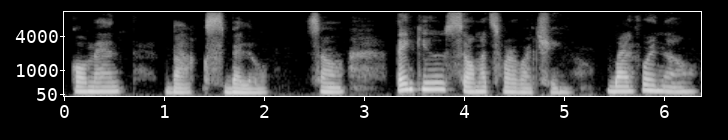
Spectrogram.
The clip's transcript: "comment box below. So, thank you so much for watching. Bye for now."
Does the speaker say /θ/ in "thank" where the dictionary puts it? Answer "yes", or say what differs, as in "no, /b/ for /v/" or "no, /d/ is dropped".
no, /t/ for /θ/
